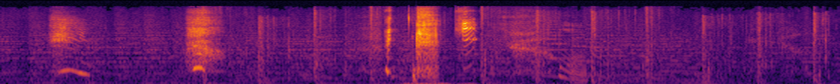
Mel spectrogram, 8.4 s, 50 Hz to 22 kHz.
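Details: A Hololive VTuber sneezing during a January 2022 livestream: about three short, explosive, high-pitched bursts with voiced tails over background music. Sneezing.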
